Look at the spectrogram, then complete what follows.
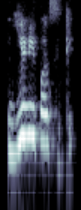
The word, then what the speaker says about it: university: But considering this noun phonetically, it will begin with the consonant sound Y. University.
